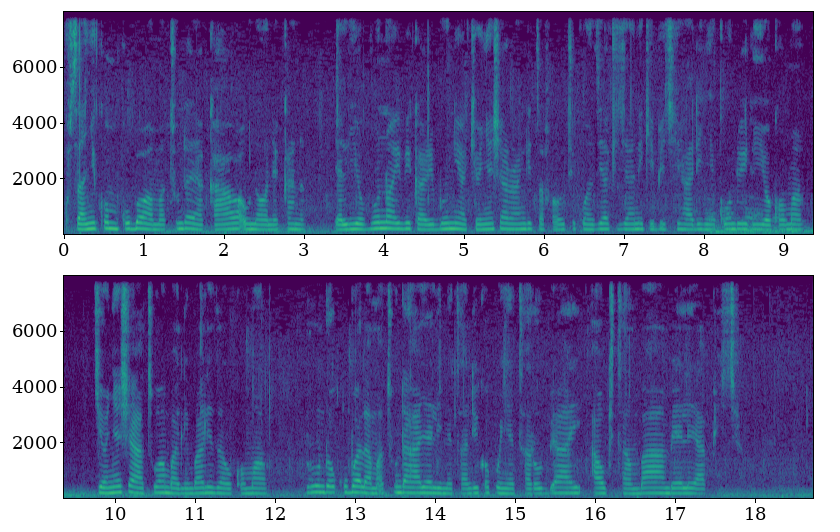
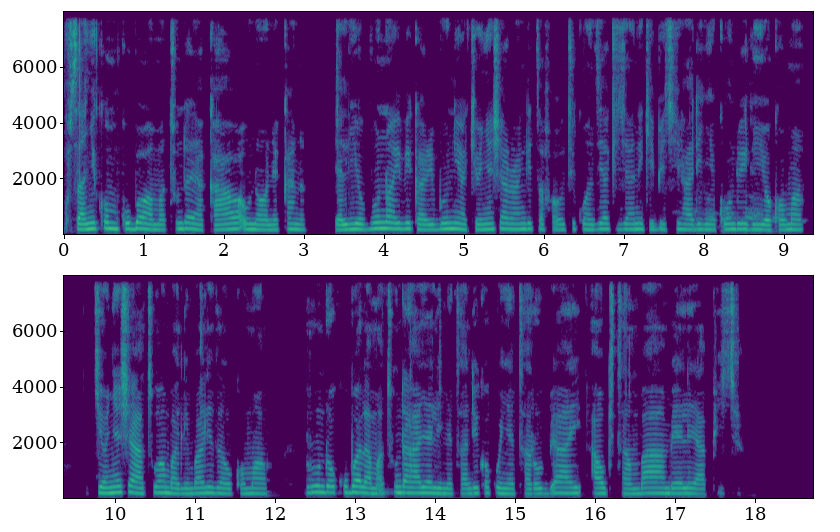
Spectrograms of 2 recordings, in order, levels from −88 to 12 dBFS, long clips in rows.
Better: second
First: background sound (Rain); 14 dB below the speech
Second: none

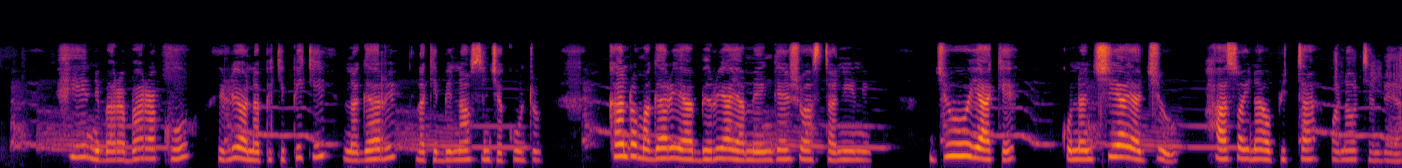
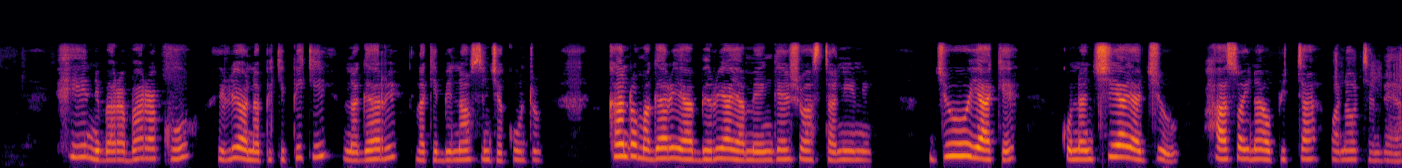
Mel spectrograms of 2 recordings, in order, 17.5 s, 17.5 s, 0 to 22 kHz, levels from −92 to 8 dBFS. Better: second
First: background sound (Dog); 19 dB below the speech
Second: none

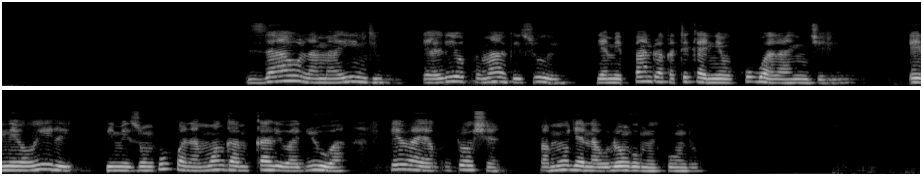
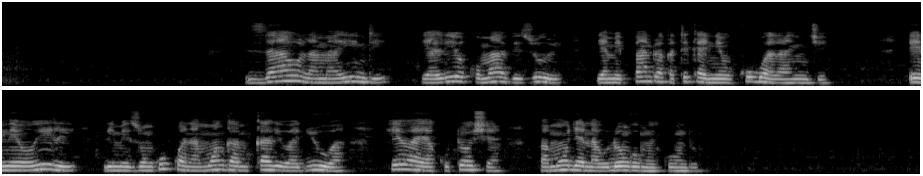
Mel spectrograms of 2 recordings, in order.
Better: second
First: noise reduction (neural mask model DeepFilterNet 3)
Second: none

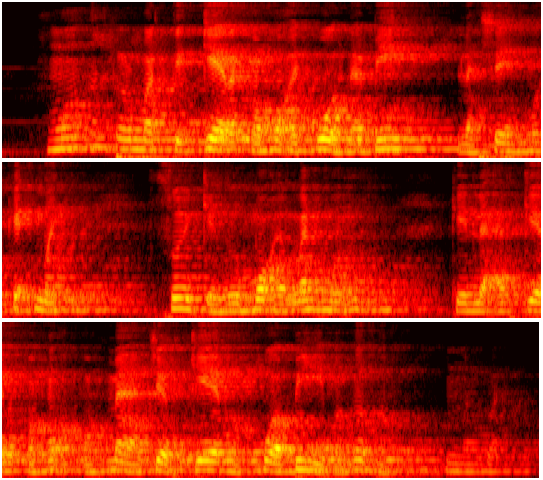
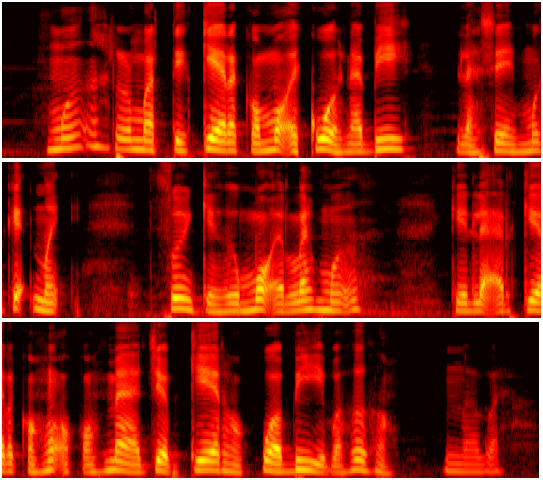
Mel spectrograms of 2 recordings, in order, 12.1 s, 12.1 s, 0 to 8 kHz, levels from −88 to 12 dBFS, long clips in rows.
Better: second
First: room echo; dies away in 1.6 s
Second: none

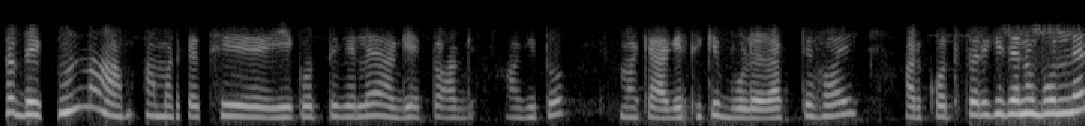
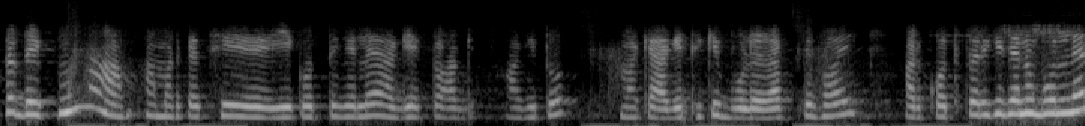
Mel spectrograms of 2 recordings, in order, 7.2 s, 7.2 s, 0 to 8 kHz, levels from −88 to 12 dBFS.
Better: first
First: none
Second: noise reduction (neural separator model SepFormer DNS4)

